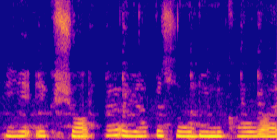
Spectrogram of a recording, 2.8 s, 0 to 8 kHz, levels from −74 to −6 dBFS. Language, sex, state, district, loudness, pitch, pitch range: Hindi, female, Himachal Pradesh, Shimla, -13 LUFS, 250 Hz, 245-260 Hz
